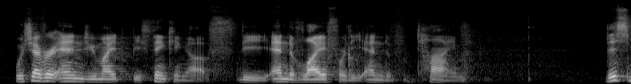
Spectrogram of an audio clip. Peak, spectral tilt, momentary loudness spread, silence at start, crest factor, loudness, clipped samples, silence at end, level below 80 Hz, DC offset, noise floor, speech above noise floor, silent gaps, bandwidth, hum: -4 dBFS; -3 dB/octave; 15 LU; 0.15 s; 22 dB; -26 LUFS; under 0.1%; 0 s; -84 dBFS; under 0.1%; -63 dBFS; 36 dB; none; 16.5 kHz; none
